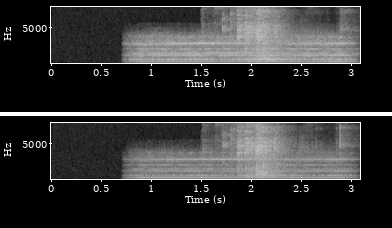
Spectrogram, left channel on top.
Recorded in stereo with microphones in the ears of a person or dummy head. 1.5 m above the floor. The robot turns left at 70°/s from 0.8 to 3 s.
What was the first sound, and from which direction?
A crack, 25° left (ahead or behind).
